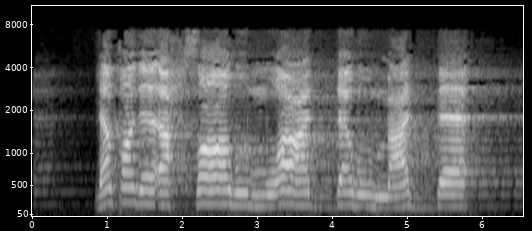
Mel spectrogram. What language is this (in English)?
Arabic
